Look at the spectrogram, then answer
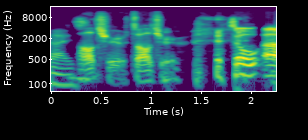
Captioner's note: laughs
